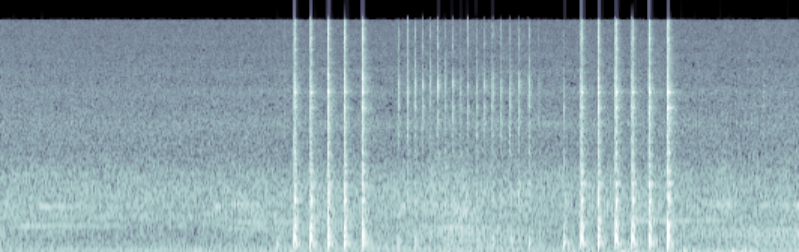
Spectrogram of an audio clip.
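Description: Gateron Red linear switches, seated in a bare aluminium plate with no PCB or keycaps, being pressed and released. About four seconds in come five quick clacks, then a run of lighter, faster clicks, then six more clacks. This early plate-only stage doesn't sound very convincing yet.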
